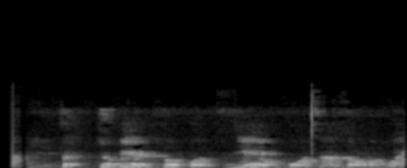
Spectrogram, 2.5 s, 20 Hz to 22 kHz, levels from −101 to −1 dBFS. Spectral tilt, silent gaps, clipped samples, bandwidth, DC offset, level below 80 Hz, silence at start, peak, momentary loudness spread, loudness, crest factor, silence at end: -4.5 dB/octave; none; under 0.1%; 9.8 kHz; under 0.1%; under -90 dBFS; 0.05 s; -22 dBFS; 7 LU; -37 LUFS; 16 dB; 0 s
